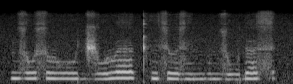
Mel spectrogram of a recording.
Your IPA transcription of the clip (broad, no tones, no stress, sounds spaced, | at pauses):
n z ʊː s ɹ ʊː d͡ʒ ʊ ɹ ɛː kʰ ĩ s ø z ĩ ŋ u n z u ɗ ɛ s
